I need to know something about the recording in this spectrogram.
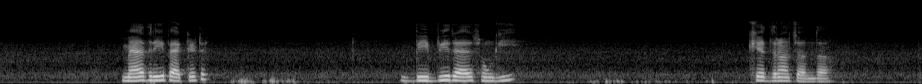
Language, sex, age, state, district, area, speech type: Dogri, male, 18-30, Jammu and Kashmir, Samba, rural, read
